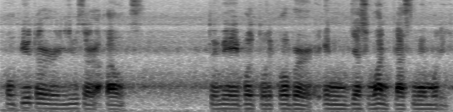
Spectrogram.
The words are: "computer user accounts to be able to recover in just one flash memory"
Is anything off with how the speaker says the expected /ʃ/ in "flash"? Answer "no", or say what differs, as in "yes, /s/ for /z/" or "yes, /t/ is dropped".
yes, /s/ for /ʃ/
